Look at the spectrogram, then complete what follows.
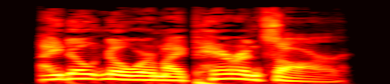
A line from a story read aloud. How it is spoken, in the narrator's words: Jennifer yelled into the phone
